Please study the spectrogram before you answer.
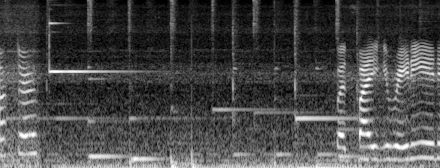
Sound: upbeat tones; ding

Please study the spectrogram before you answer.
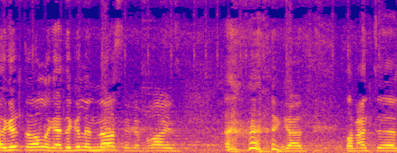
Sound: laughs

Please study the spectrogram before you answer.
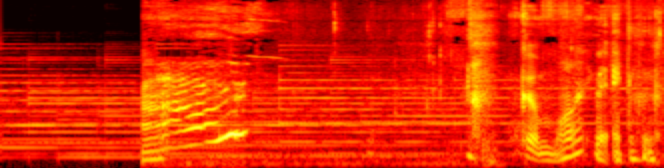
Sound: camper yawns

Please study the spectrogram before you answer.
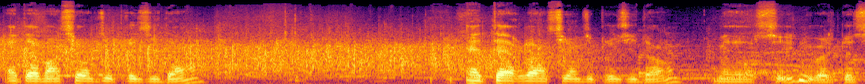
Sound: applause

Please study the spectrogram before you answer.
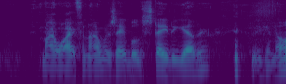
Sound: laughing

